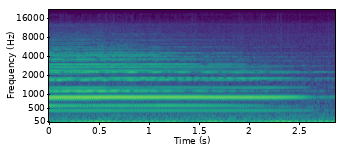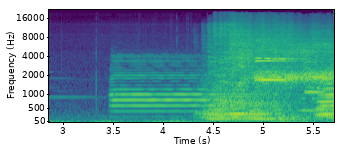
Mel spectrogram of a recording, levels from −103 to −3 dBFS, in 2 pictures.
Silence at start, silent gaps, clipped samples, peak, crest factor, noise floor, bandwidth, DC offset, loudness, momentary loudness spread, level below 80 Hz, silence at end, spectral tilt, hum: 0 s; none; under 0.1%; -2 dBFS; 20 dB; -44 dBFS; over 20 kHz; under 0.1%; -20 LUFS; 20 LU; -46 dBFS; 0 s; -3 dB/octave; none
